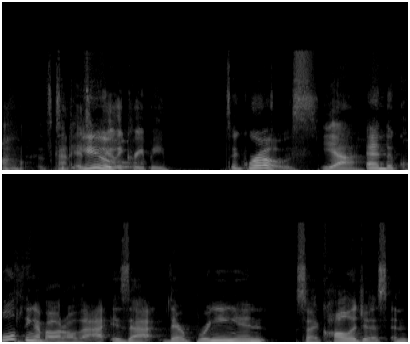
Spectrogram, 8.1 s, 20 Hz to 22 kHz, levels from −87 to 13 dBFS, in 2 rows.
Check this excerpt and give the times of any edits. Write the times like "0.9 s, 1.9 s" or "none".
none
